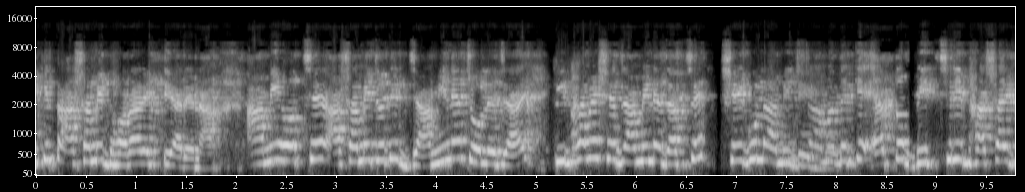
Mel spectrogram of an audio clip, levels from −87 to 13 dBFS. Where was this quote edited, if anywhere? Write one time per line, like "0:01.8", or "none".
0:07.8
